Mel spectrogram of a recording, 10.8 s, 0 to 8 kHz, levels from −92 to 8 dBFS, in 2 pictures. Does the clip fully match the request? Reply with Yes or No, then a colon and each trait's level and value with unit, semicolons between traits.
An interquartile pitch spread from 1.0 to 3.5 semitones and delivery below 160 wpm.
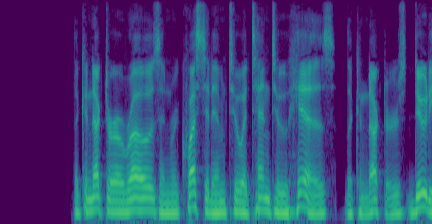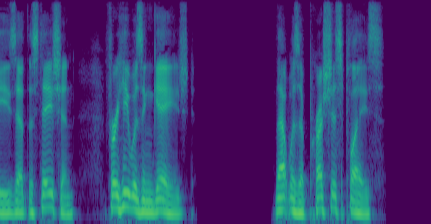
No: average, 4.2 semitones; average, 140 wpm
